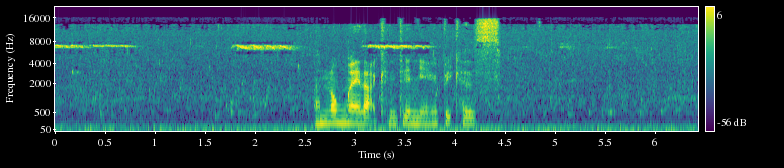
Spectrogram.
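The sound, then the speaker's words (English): A steady wash of flowing river water runs throughout at moderate level, with a man speaking briefly over it in the middle. “the river is, after all, the lifeblood of these places.”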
